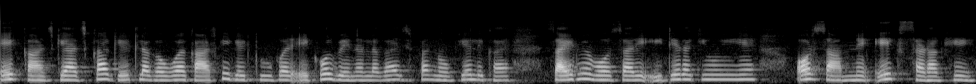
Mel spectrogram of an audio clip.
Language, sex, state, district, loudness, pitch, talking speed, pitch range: Hindi, female, Uttar Pradesh, Muzaffarnagar, -20 LUFS, 205 Hz, 215 wpm, 200-225 Hz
